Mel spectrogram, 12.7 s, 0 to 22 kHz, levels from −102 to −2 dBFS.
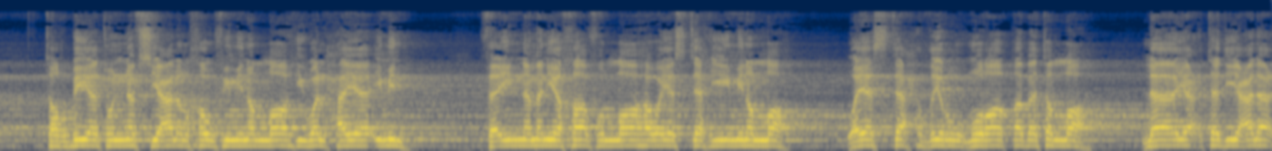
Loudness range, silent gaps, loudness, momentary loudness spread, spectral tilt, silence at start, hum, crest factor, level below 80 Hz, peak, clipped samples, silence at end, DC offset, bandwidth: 2 LU; none; -15 LUFS; 14 LU; -5.5 dB/octave; 0 s; none; 12 dB; -60 dBFS; -4 dBFS; under 0.1%; 0 s; under 0.1%; 15.5 kHz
